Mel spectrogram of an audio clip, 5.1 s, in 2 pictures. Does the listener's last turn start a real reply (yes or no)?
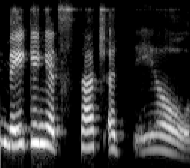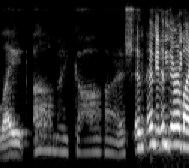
yes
